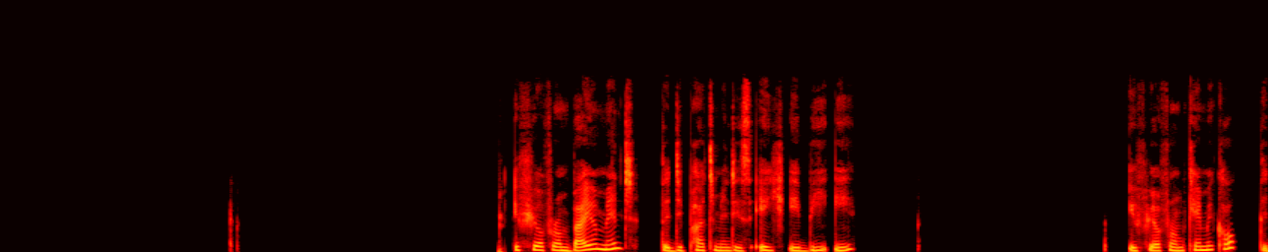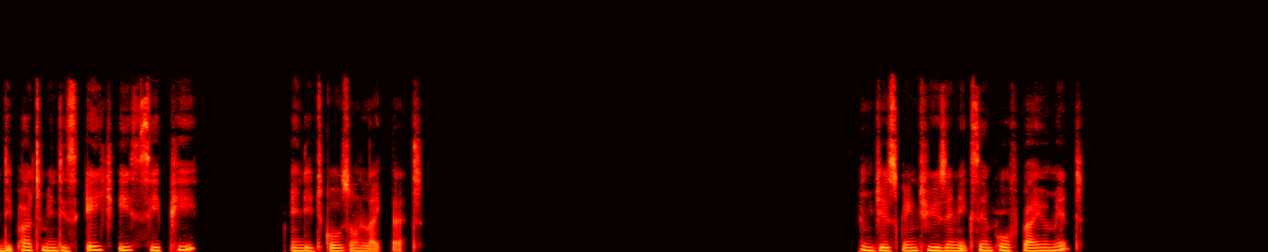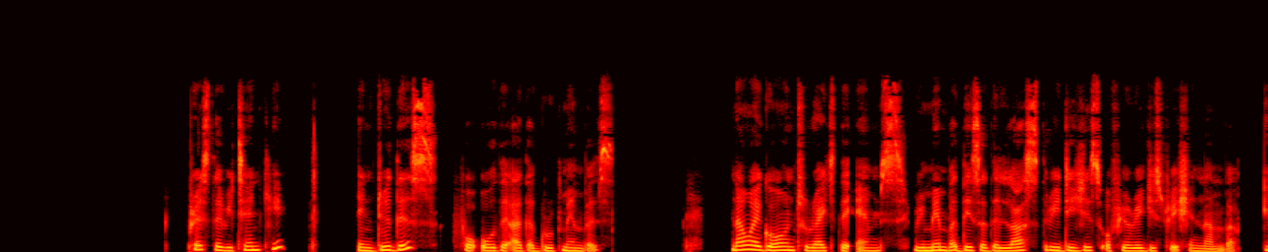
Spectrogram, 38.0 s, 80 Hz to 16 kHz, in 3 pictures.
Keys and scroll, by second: 24.6-26.6 typing, 27.3 Return.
